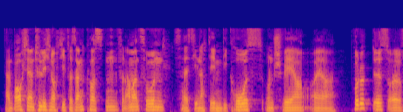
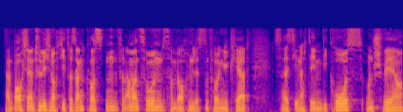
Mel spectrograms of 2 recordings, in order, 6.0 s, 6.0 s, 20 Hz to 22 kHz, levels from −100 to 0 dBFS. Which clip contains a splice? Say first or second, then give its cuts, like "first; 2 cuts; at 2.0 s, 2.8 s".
first; 1 cut; at 2.4 s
